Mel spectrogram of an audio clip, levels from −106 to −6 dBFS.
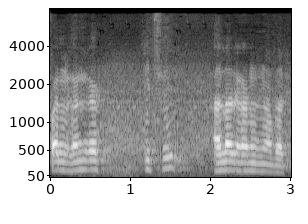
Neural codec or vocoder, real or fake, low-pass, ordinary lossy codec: codec, 16 kHz, 1.1 kbps, Voila-Tokenizer; fake; none; none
